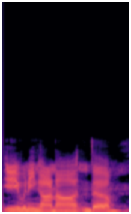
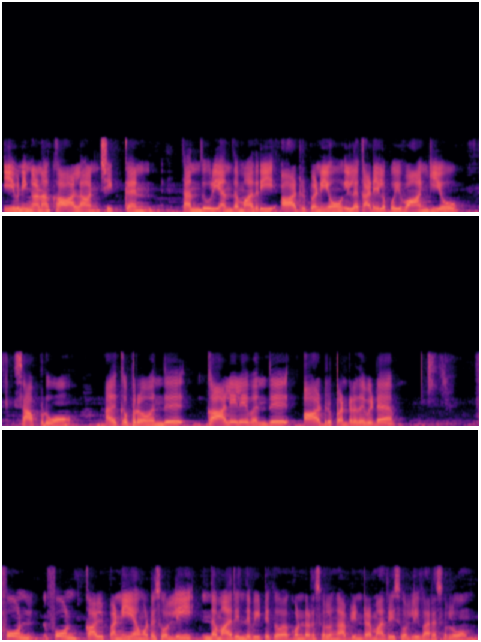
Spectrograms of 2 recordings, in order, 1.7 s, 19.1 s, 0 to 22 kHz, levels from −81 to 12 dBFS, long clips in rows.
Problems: none marked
